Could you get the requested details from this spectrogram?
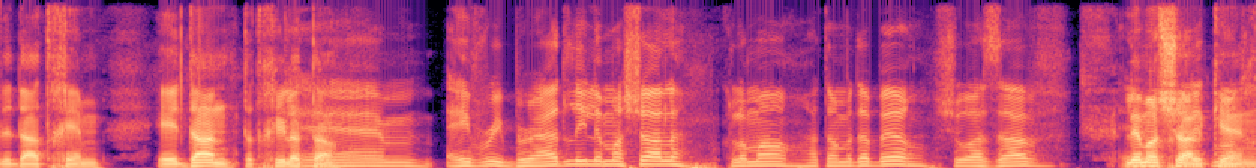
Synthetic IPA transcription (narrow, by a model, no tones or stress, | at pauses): ledaːt̪χem | edant̪at̪χilat̪amejvʁibʁad̪lile̞maʃalklo̞maʁat̪amed̪abe̞ʁʃeuazav | le̞maʃalen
